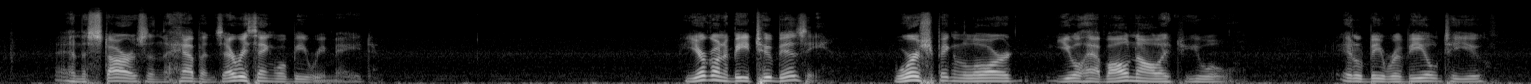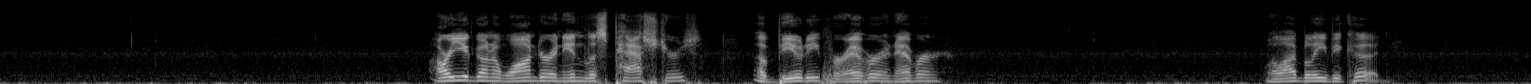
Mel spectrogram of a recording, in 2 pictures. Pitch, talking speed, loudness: 120 Hz, 95 wpm, -24 LUFS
